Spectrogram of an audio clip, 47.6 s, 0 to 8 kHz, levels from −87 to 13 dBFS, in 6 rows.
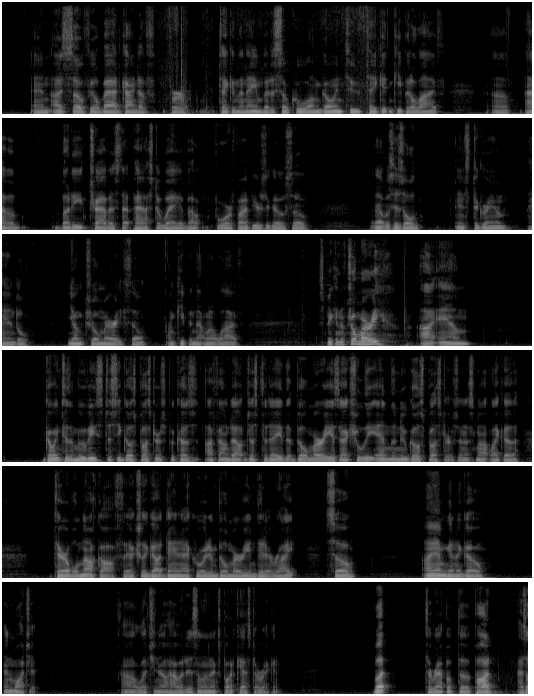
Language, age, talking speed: English, 30-49, 165 wpm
